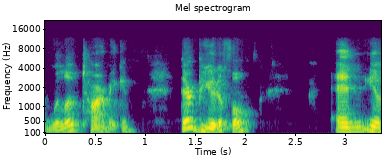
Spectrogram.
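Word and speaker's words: ptarmigan: alaska is the willow tarmigan the p is silent willow tarmigan they're beautiful and you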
